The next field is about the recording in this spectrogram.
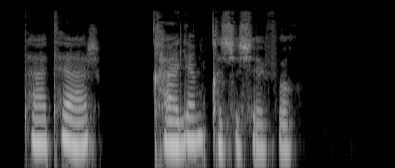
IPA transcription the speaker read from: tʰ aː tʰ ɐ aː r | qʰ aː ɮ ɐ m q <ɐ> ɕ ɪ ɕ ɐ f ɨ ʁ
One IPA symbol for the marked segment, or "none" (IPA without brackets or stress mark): ə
